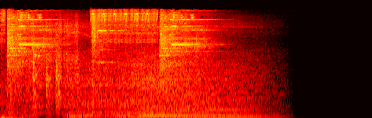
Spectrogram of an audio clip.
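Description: A car engine rumbles low and fades away.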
